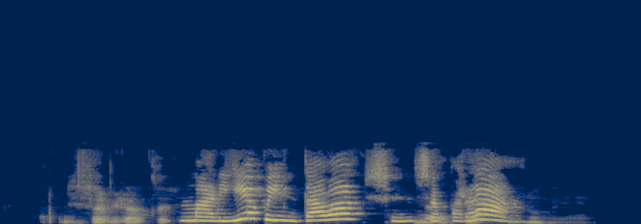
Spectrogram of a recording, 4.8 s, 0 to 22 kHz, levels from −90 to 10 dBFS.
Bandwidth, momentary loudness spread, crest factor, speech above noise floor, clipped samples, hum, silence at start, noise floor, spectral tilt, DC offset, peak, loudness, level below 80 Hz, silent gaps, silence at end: 7.8 kHz; 17 LU; 16 dB; 50 dB; under 0.1%; none; 0.5 s; -65 dBFS; -2.5 dB/octave; under 0.1%; -2 dBFS; -14 LUFS; -66 dBFS; none; 0.75 s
